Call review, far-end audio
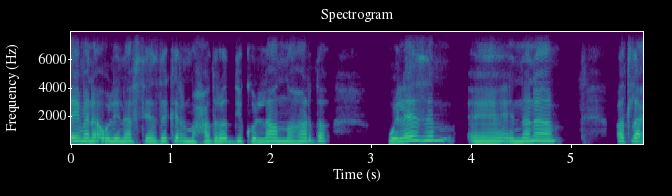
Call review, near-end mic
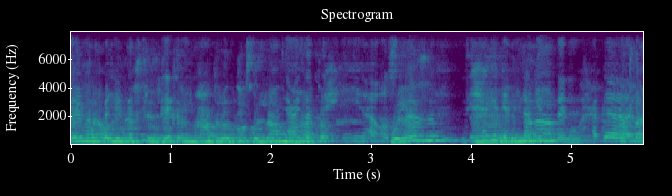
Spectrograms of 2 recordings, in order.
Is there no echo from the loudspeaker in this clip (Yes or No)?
No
